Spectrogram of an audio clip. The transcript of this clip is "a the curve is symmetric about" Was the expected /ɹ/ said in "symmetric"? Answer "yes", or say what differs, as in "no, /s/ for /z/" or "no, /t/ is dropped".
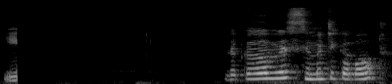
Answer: no, /ɹ/ is dropped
